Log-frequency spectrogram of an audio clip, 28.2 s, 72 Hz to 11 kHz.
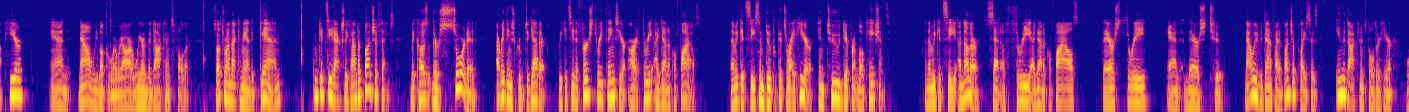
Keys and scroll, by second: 1.4-2.5 typing, 3.9 Up, 5.9 Return.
